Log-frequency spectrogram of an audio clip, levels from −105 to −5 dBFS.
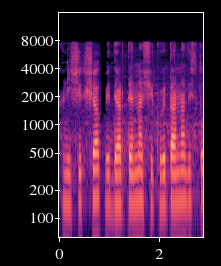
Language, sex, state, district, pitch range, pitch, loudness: Marathi, male, Maharashtra, Aurangabad, 145-155 Hz, 150 Hz, -31 LUFS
